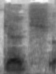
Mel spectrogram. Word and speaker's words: Guedes: Can we get a Portuguese pronunciation on those? – It is Nunes and it's Gedge, I think.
